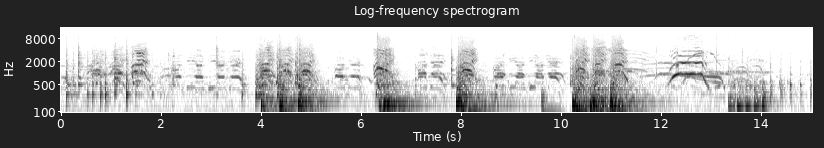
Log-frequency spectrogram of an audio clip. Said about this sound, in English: Has come to Derry for the first time, and the Gaels are banging their drums on the city walls.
